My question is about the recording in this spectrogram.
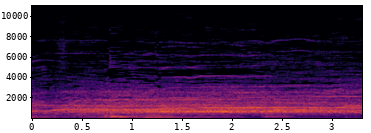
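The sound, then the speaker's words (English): A festival crowd screams and yells together as the introduction to a song, in a sustained, loud roar lasting a few seconds, dense and continuous with scattered whoops rising above the mass of voices. “Maybe if we all scream together.”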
